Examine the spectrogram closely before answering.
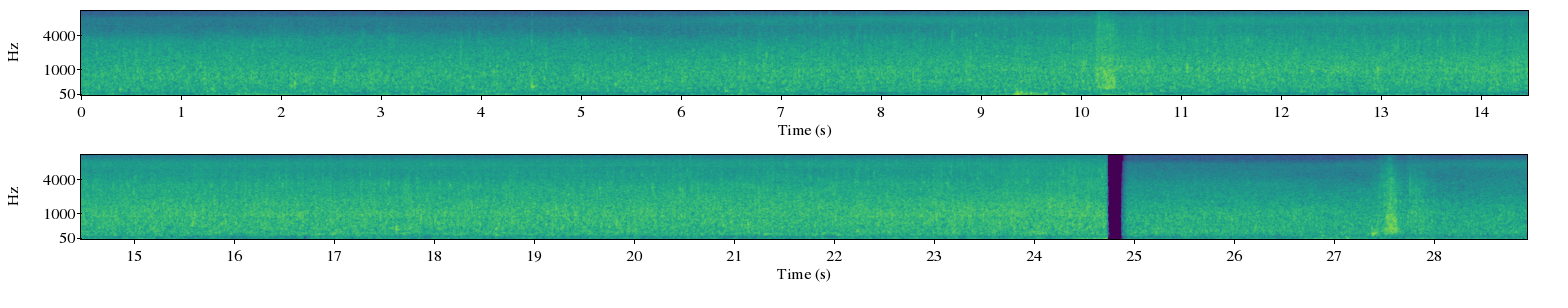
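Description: Creek water running steadily, with two brief louder sounds, one about ten seconds in and one near the end.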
